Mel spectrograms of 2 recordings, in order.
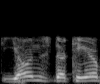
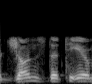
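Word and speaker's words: Jónsdóttir: t TI i r it's pronounced yon doer more or less or Jon doer more in in English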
